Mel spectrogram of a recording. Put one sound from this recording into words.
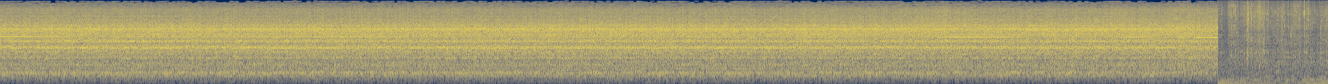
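A shop vacuum runs, sucking through a hose.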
